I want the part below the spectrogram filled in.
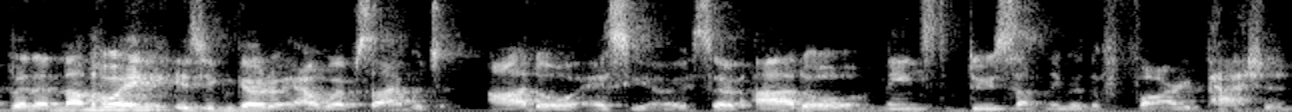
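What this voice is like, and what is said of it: Noticeable foreign accent. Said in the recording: “my funny accent”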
